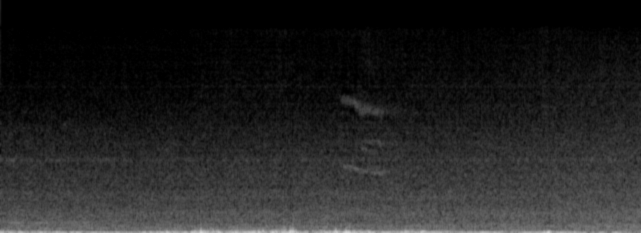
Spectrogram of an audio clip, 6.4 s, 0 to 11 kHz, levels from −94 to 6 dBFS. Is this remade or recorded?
remade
